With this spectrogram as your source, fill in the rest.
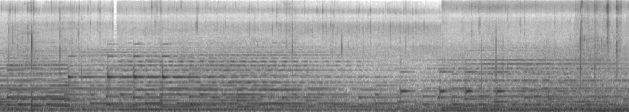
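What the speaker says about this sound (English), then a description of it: "The rain's starting to slow down" Steady rain patters outdoors on surfaces, a dense continuous hiss of drops with scattered louder taps, close and even throughout with no talking.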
